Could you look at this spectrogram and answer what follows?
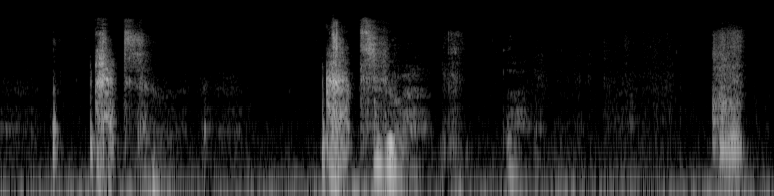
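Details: Three sharp, partly stifled sneezes with faint breaths between them. The person meant to stifle every sneeze and tries to stop, but says they can't stop and the sneezes keep coming.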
